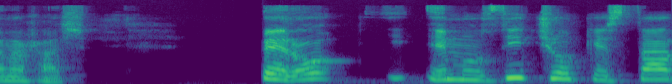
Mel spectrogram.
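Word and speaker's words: נחש: Nahash, se pronuncia Nahash.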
